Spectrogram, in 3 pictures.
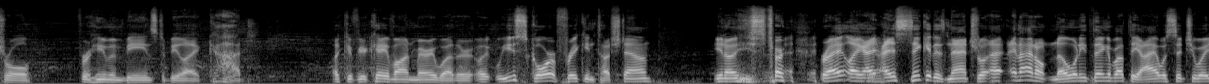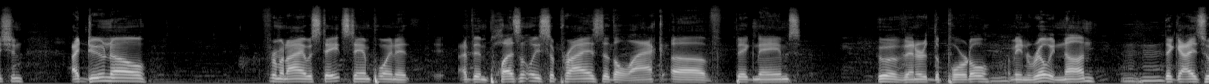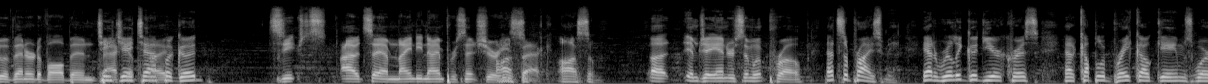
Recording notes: Pair up to cover a TON of hot topics from the floor of Circa Sportsbook in Las Vegas.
